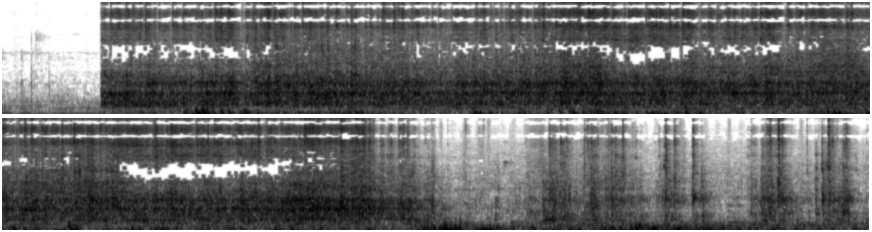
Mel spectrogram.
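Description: A toy wagon's wheels rumble over asphalt outdoors.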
